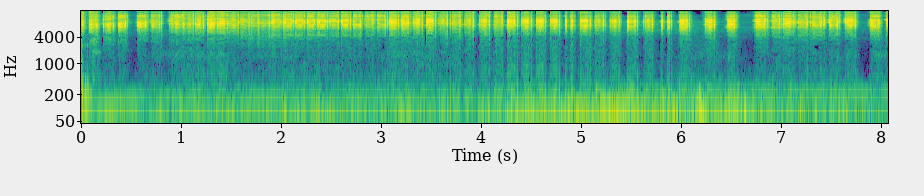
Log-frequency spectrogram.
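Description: Male Olympic scrub cicada (Diceroprocta olympusa) giving its loud, steady high-pitched buzz, broken by brief, irregular gaps; only male cicadas make this sound.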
